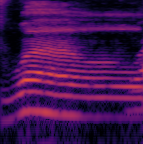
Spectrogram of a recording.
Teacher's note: hold on to the l, but don't slap it. You know, because a l is a la la la la la la la.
